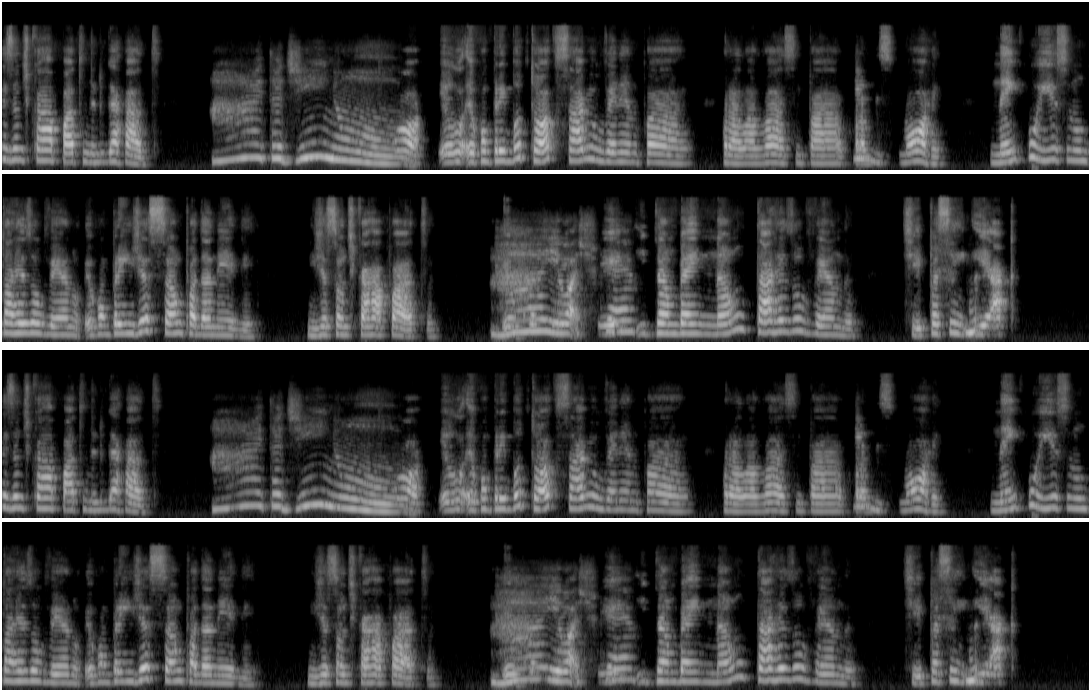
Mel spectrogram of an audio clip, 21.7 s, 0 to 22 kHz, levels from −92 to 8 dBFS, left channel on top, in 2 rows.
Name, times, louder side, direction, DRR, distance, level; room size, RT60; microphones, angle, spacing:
voice 1, 0.0-1.4 3.9-6.9 7.2-9.4 9.9-13.4 13.9-15.2 15.9-16.6 16.8-19.4 19.9-21.0, left 4 dB, 65° left, 0.7 m, -27 dB
voice 2, 2.1-4.1 8.5-8.8 15.8-17.2 20.5-20.6, left 2 dB, 15° left, 0.7 m, -29 dB
2.4 x 2.4 x 3.0 m
head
